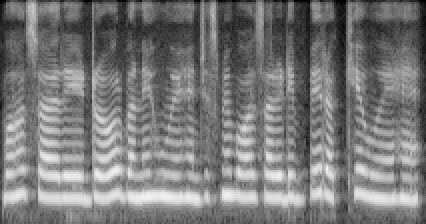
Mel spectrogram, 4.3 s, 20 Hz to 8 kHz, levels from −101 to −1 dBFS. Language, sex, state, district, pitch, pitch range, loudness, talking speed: Hindi, female, Uttar Pradesh, Lalitpur, 275 Hz, 270-290 Hz, -13 LUFS, 180 wpm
